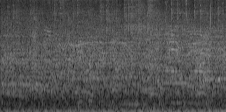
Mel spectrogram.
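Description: Fans cheer inside an arena during an NCAA volleyball tournament quarterfinal between Texas and Nebraska in Omaha, a loud, continuous crowd roar that holds steady throughout.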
